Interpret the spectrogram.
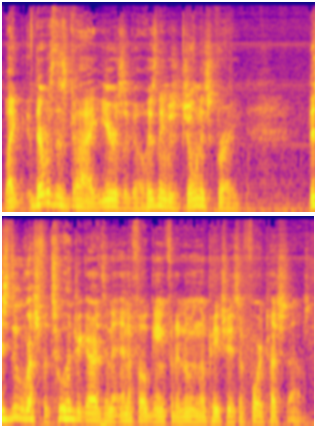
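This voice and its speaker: A man talking fast in a casual football rant, stumbling over restarts and swearing casually. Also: mid-range voice, lively intonation, a bit bright. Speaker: football fan commentator.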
